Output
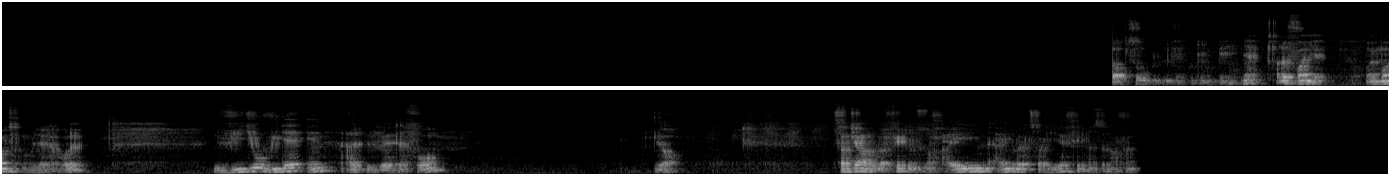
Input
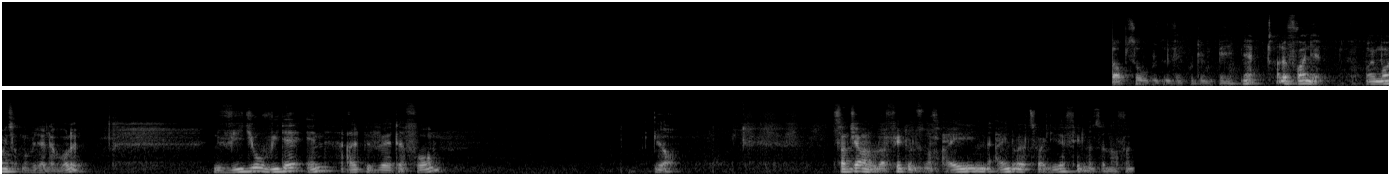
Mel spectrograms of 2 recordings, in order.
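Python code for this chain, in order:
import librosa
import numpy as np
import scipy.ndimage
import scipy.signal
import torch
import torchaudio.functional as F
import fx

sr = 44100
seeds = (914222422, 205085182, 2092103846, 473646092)

y = fx.room_early_taps(x, sr, ms=(42, 63), db=(-3.0, -8.5))
y = F.gain(torch.from_numpy(y), -1.5).numpy()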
